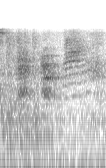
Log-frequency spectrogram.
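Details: Cat at an animal shelter in Idaho Falls, giving a few short mid-pitched meows in quick succession, each a brief rising-and-falling tone, with room noise and a low hum beneath.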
